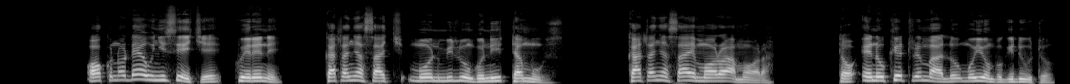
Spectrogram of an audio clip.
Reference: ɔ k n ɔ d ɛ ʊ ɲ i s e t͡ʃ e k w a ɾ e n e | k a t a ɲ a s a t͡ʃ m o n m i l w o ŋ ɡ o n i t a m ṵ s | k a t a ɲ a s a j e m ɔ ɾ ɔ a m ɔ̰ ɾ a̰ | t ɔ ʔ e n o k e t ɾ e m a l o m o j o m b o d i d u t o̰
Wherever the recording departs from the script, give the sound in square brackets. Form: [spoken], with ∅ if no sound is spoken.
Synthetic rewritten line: ɔ k n ɔ d ɛ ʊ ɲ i s e t͡ʃ e k w [e] ɾ e n e | k a t a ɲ a s a t͡ʃ m o n m i l w o ŋ ɡ o n i t a m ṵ s | k a t a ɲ a s a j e m ɔ ɾ ɔ a m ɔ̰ ɾ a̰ | t ɔ ʔ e n o k e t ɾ e m a l o m o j o m b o [ɡ] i d u t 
